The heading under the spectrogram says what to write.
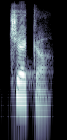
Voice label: "chequer", Indian

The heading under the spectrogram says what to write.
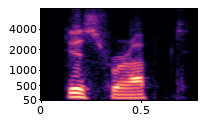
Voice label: "disrupt", American

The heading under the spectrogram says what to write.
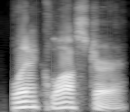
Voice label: "lacklustre", American

